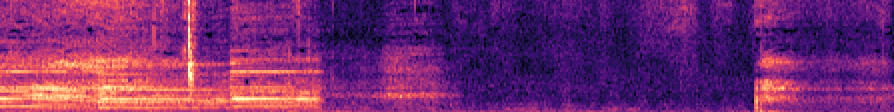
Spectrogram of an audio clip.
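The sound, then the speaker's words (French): A mobile phone's electronic melodic ringtone chimes for about a second, then cuts off abruptly, followed by quiet room noise and a brief rustle. “Je réponds, sinon il va encore appeler chez moi.”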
